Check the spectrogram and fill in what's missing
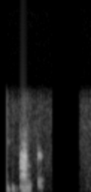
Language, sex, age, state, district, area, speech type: Kannada, male, 18-30, Karnataka, Gadag, rural, conversation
